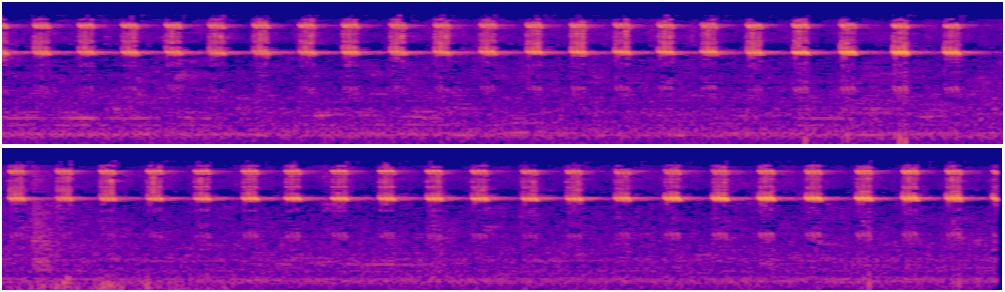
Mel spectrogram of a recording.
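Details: Cricket sound used to drive away rats: an even train of bright, high-pitched chirps, roughly three to four per second, with a faint low hum and a brief soft knock in the middle.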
